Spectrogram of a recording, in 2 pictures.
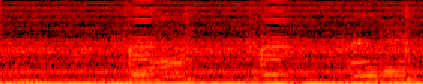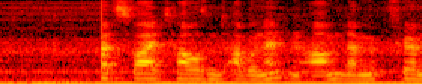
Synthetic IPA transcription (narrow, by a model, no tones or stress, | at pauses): oː | ɛnɡeː | ɐt͡sv̥aɪtʰaʊzn̩tʔabonɛntn̩ɦaːbm̩dmfyːɐ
